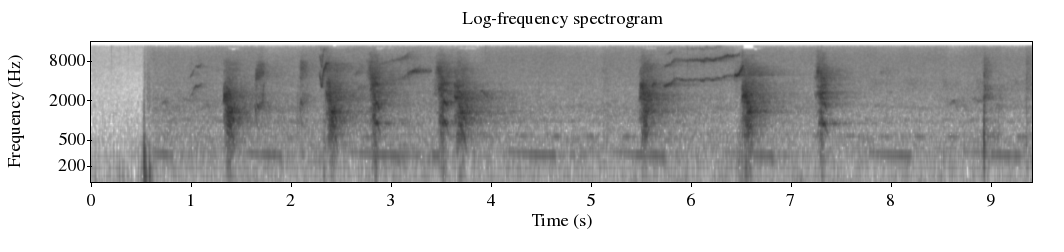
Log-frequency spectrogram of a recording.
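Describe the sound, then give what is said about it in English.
Two animals, LB and CW, squeal, quist and bark in a rapid, irregular series of sharp calls, some rising into high-pitched whines, over a steady low background hum, with no talking. “CW squealing and both LB and CW quisting, barking, same date as preceding.”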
